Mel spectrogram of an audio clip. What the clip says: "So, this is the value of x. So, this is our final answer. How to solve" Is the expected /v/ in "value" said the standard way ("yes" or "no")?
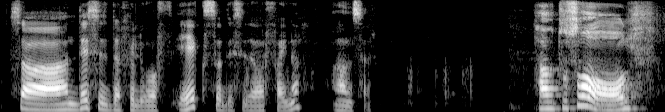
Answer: no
